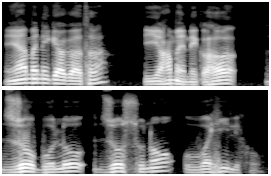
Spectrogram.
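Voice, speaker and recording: A man teaching stenography in a slow classroom style, who asks questions and answers them himself while repeating the rules. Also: mid-range voice, darkish tone, no room sound, studio quality.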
